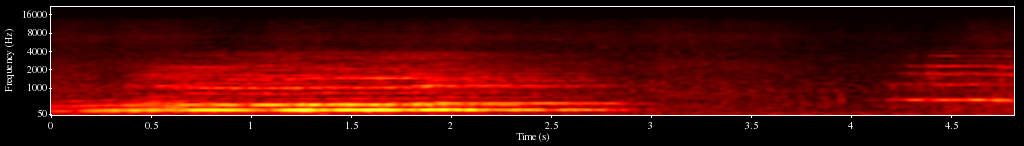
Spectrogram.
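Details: Whale call: one sustained, buzzy, low moan with rich overtones lasting about three seconds, then a short silence before a higher, thin steady tone begins.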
